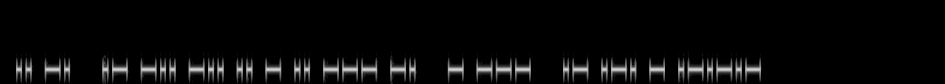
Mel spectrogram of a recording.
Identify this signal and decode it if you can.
Morse code, heard as a keyed tone, about 25 wpm, 700 Hz. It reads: IN ADDITION TO ART.
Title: Sentences from Top 1000 Words - Review Part 6 - 25wpm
